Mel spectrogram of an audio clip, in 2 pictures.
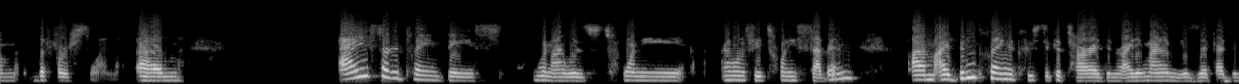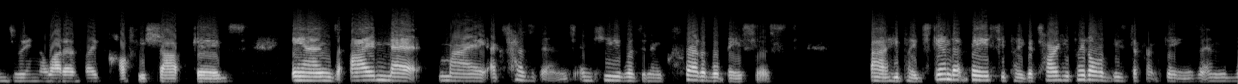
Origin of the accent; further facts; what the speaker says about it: Kokomo, Indiana, United States; Well, I also lived in Indianapolis for a brief time, too. I'd go out to school and things. But I'm from Kokomo, Indiana.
